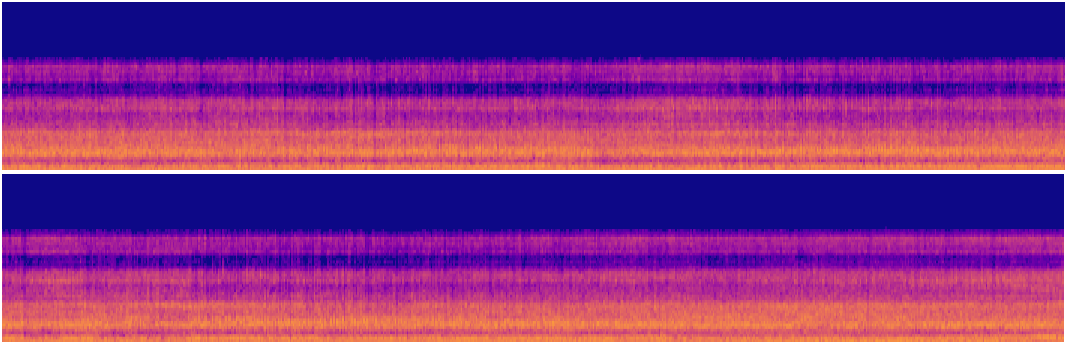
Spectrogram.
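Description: Onboard sound of a racing go-kart: its small engine running hard at speed, mixed with wind rushing over the camera microphone, steady throughout.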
